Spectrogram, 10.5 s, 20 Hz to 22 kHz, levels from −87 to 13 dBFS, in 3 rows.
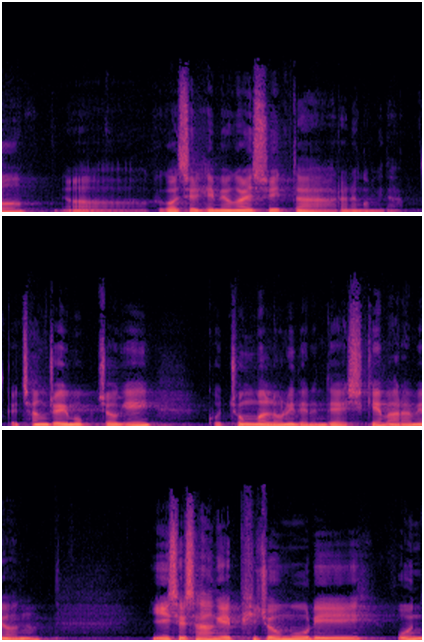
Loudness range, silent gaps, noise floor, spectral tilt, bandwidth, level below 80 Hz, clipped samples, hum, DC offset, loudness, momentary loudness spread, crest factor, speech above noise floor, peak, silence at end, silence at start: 3 LU; none; -58 dBFS; -5 dB/octave; 15 kHz; -64 dBFS; under 0.1%; none; under 0.1%; -22 LUFS; 16 LU; 14 dB; 37 dB; -8 dBFS; 0 s; 0 s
